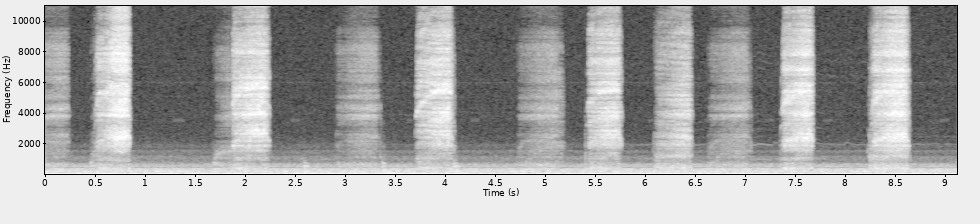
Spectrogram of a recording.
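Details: Wild barn owl fledglings returning to the nest box, four birds, give long breathy hissing screeches, loud ones alternating with softer ones roughly every second, over a steady low background hum.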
